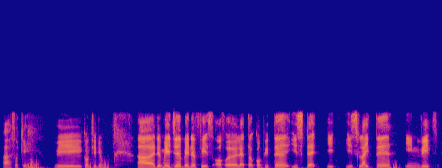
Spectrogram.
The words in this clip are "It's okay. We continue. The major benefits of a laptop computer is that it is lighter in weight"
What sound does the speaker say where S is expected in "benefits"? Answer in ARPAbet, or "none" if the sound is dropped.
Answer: S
